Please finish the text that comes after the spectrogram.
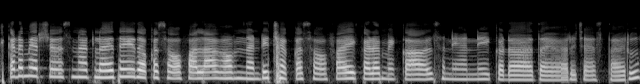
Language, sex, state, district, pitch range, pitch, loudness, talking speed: Telugu, female, Andhra Pradesh, Sri Satya Sai, 235-310 Hz, 265 Hz, -14 LUFS, 150 wpm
